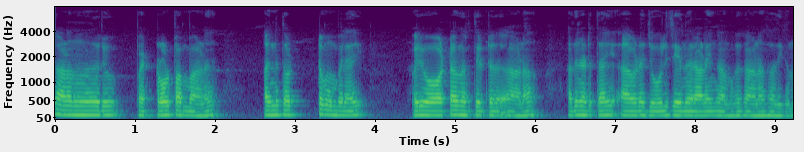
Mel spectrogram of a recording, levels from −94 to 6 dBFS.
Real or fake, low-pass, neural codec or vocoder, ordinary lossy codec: real; 7.2 kHz; none; none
